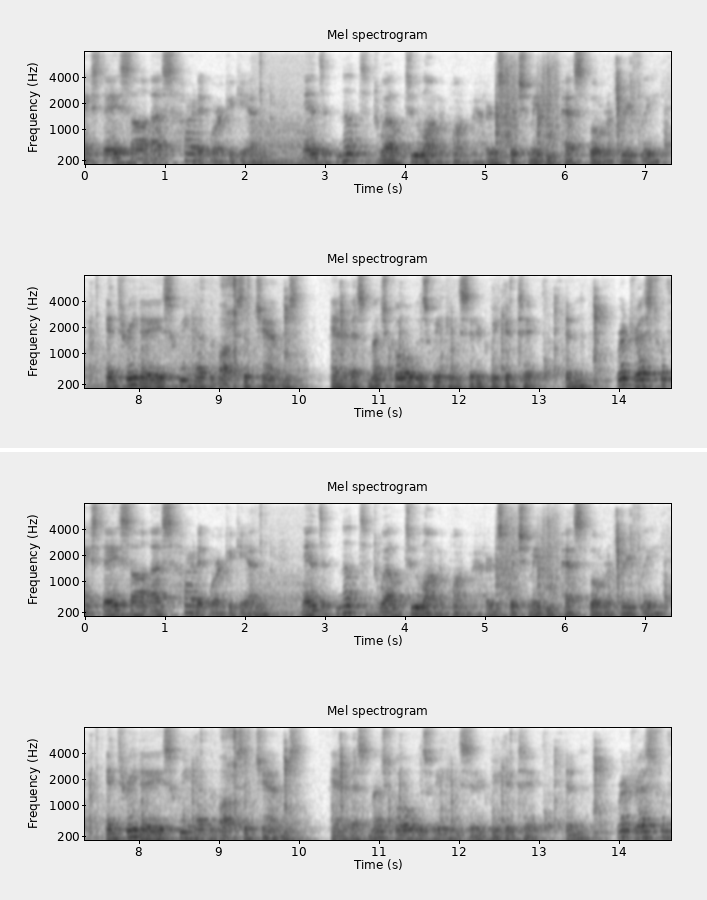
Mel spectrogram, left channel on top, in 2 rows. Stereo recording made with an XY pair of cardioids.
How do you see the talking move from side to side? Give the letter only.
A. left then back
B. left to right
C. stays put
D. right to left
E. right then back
D.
